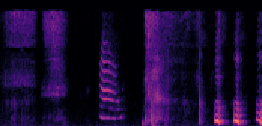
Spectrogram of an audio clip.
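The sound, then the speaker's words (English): A cat gives a single short, nasal meow, surrounded by breathy hisses and a few quick snuffling, sneeze-like bursts. “I love your kitty.”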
